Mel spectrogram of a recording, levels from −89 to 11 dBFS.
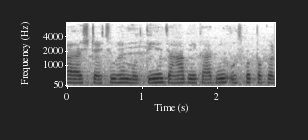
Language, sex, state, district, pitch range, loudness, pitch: Hindi, female, Punjab, Kapurthala, 170-180 Hz, -15 LUFS, 175 Hz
